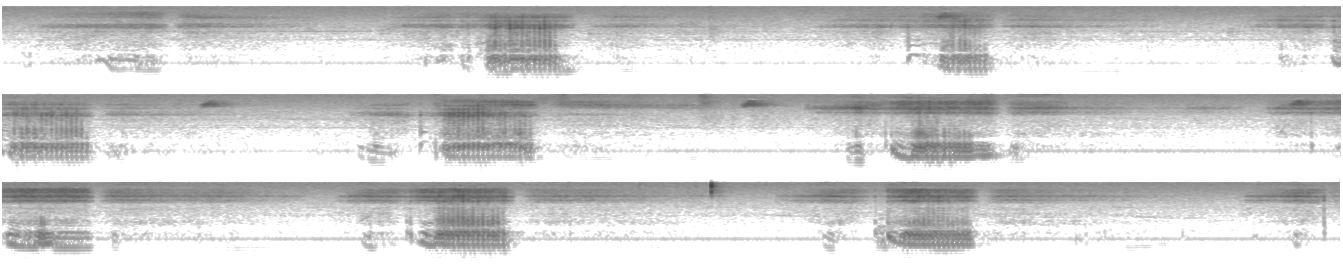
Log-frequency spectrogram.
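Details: A dog named Beau snoring, with a loud rasping snore roughly every two to two and a half seconds and a steady low hum underneath between breaths.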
